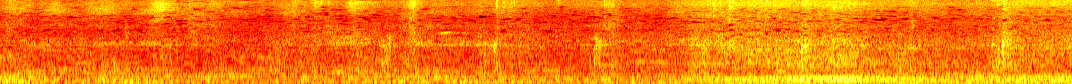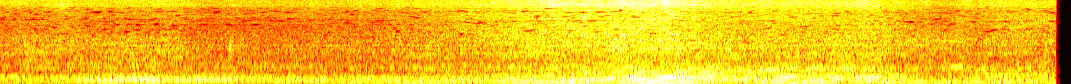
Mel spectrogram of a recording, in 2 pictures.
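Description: Footsteps scuff on a concrete floor.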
